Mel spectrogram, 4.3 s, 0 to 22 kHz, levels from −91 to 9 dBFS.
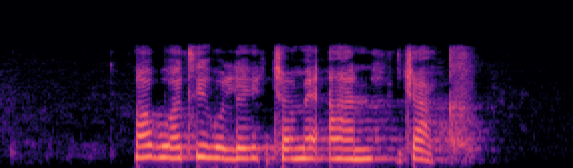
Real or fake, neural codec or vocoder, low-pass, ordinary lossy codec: fake; vocoder, 44.1 kHz, 128 mel bands, Pupu-Vocoder; 7.2 kHz; Opus, 64 kbps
